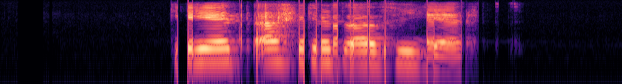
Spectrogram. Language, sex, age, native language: Icelandic, male, 10, Icelandic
